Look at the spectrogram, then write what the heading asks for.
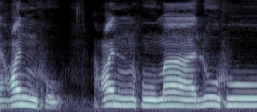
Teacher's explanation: نون ساکن کے بعد ہا ہے، حلقی لیٹر ہے تو اظہار کرنا ہے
